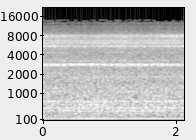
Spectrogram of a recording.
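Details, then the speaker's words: Lathe drilling about six inches into 5/8 rod, a quarter inch per pass with plain oil; steady motor hum under a harsh gritty hiss as chips pack the deep hole, time to back out and clear. "you can hear when it starts raining and getting really gritty it's it's time to real a bit"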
